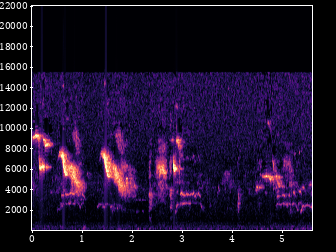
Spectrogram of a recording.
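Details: American kestrel at a gravel-bottomed nest box on a limestone-footed barn near Prairie du Chien, Wisconsin, above rolling grassland, 28 May 2024 at 06:29. Loud, harsh, high downslurred notes come in uneven bursts, with a low rural rumble underneath.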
